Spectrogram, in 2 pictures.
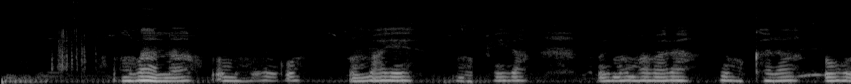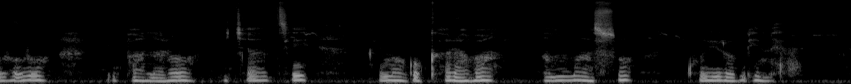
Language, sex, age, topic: Kinyarwanda, female, 36-49, health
